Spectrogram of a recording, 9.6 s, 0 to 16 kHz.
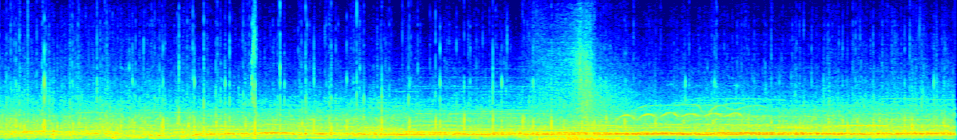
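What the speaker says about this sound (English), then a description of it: "Listen to this crowd on 3-1" A college baseball crowd at a UNC versus ECU game roars steadily on a 3-1 count, a dense wash of cheering, whoops and clapping that stays loud throughout with a brief sharper swell midway.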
